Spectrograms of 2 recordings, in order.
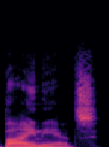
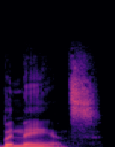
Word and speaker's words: Binance: Yellen calling it bonance instead of calling it binance she was calling it bonance right she was missing the ey bonance and that was my favorite part of the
